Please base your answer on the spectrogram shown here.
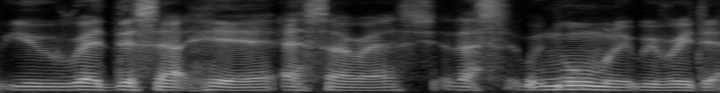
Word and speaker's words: SOS: SOS.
